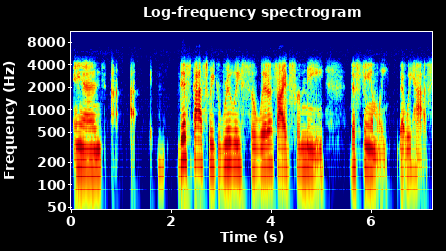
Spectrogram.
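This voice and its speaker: A woman's voice: deep voice, takes it slowly, vocal fry, long pauses, dry recording. Woman, Tennessee accent, earnest chatty presenter, dry close sound, thin phone-like audio. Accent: Tennessee Southern US. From Tennessee, USA. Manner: chatty, earnest, frequent ums. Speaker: guest speaker. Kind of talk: online business presentation. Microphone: video call. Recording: tinny dry call audio.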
